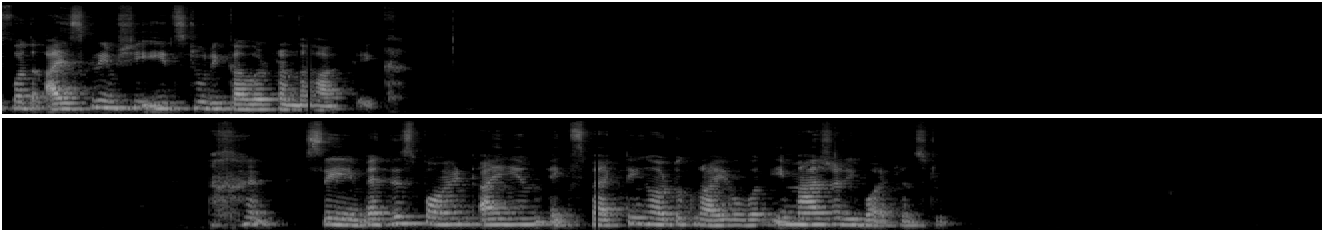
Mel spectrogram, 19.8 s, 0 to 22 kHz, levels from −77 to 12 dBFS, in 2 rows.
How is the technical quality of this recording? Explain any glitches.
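The recording has one recurring glitch, a gap between chunks, at 2.28–2.30 s (after "to recover from the"), 6.30–6.32 s, 10.32–10.34 s, 14.34–14.36 s (between "this point I am" and "her to cry over") and 18.36–18.38 s. The speech was handled in 4-second chunks, and each join left 20 ms of silence. Nothing is lost, but every 4 seconds the speech drops into a brief hole.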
